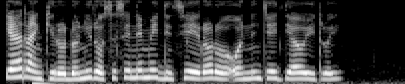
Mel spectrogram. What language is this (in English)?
Masai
